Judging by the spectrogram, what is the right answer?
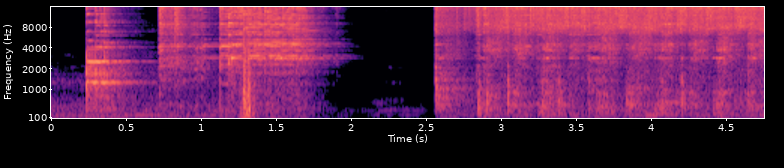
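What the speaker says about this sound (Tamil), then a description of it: "கடாய் சூடாகிடுச்சு. இப்போ கொள்ளு வறுத்துக்கலாம்." Horse gram goes into a hot kadai with a few loud rattling bursts of hard grains, a brief pause, then a steady bright rattling hiss as the lentils are stirred and dry-roasted.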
